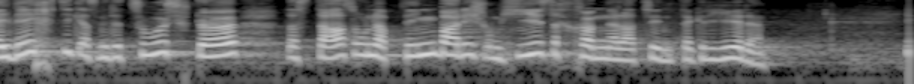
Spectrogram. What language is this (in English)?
Swiss German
